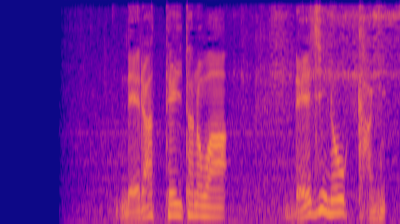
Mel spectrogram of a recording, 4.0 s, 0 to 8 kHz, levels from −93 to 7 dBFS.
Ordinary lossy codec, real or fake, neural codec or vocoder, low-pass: none; real; none; 7.2 kHz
